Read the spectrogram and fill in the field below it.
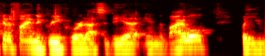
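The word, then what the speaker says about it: acedia: a little discussion on a Cydia or Acadia in Greek II would be Acadia I think we would pronounce it as a Cydia in English this is on page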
